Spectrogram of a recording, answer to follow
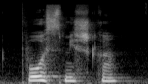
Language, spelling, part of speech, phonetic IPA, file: Ukrainian, посмішка, noun, [ˈpɔsʲmʲiʃkɐ], Uk-посмішка.ogg
- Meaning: a smile, especially one that is ironic or skeptical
